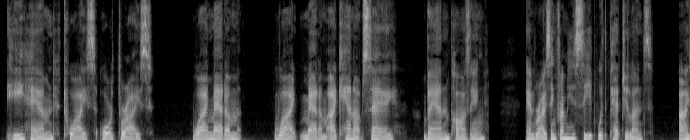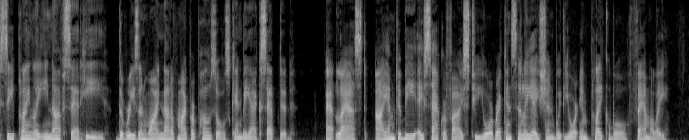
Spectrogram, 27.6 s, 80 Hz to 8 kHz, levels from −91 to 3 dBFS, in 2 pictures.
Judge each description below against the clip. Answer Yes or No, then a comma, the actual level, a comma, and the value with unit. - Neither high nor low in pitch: Yes, medium, 165 Hz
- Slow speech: Yes, slow, 115 wpm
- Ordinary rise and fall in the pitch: Yes, average, 3.9 semitones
